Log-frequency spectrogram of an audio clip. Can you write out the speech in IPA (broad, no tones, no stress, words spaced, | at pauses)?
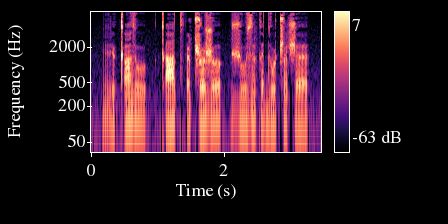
rʉkʼãzu | kʼa t͡sʼəʈ͡ʂʊʐʊ | ʒu zə̃kəduʈ͡ʂə̃ ʃə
